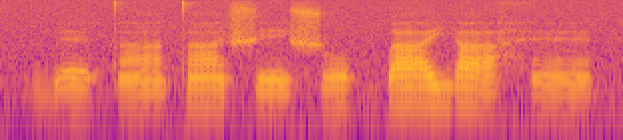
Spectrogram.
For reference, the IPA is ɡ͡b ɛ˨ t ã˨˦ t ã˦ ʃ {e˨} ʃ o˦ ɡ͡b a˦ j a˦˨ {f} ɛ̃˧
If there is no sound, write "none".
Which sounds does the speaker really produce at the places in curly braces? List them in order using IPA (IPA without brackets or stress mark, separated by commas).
e˧, h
